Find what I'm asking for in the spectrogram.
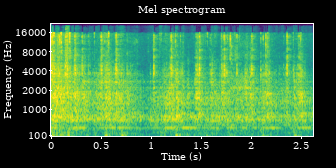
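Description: A sewing machine quilting scrolling borders whirs steadily and close up, a continuous rapid stitching hum running without pause.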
